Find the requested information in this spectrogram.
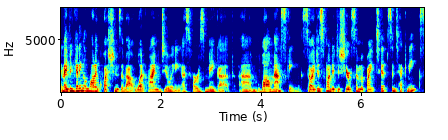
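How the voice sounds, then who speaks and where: At a fairly quick pace, a woman with a bright, sharp tone and medium pitch speaks with ordinary pitch variation. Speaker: makeup artist and cosmetics brand owner. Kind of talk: tutorial. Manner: casual, many fillers.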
